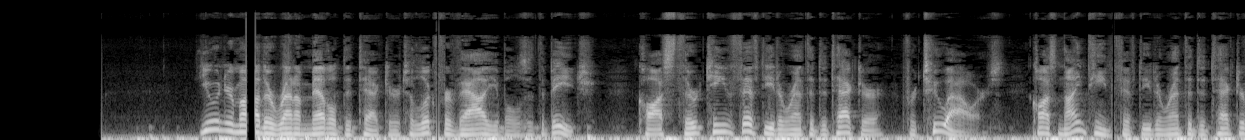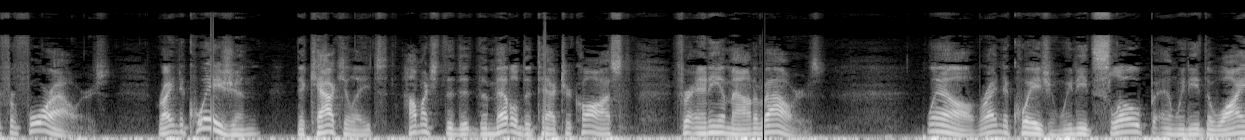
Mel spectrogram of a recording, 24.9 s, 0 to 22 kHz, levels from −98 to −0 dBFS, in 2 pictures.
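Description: A short hole in the sound marks most blocks of digital silence: a longer dropout of about 93 ms at 2.46 s, gaps of about 23 ms at 4.37, 11.12, 14.56 and 20.07 s, and a single tick at 17.89 s. The audio cuts out and back with no fade. The output buffer was likely not filled in time, and the 23 ms gaps fit missed 1024-sample buffers, with 4096 samples for the longest.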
